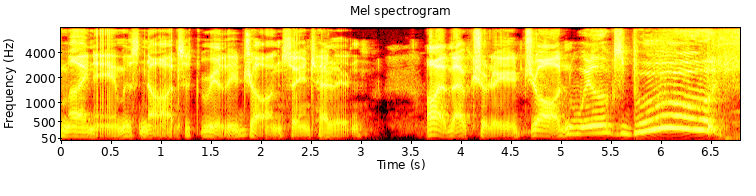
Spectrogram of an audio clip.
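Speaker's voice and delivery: put-on low, old-fashioned, theatrical, dramatic declaiming voice. Act out a feverish man on his deathbed speaking to a lawyer, in an old-timey dramatic voice. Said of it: "What voice is that?".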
